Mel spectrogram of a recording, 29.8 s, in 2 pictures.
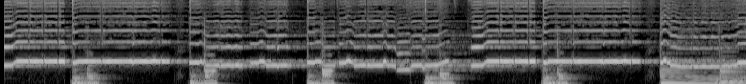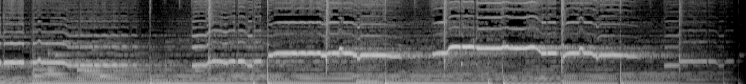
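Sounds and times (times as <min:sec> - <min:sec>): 
flute background music: 0:00.1 - 0:29.8.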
